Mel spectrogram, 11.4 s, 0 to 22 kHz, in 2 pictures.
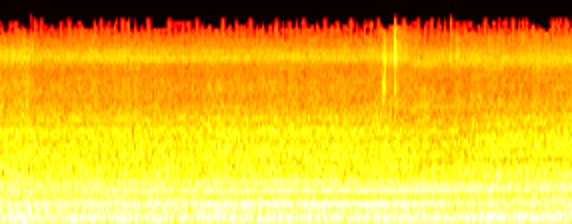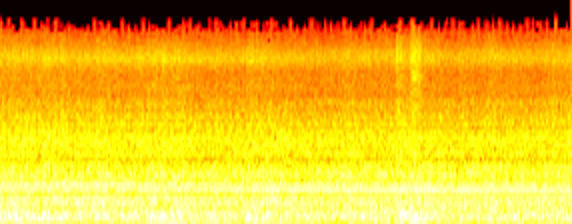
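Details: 2006 Chevrolet Cobalt at constant speed: steady low humming drone over road noise; cause found to be a bad driver-side wheel hub bearing.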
